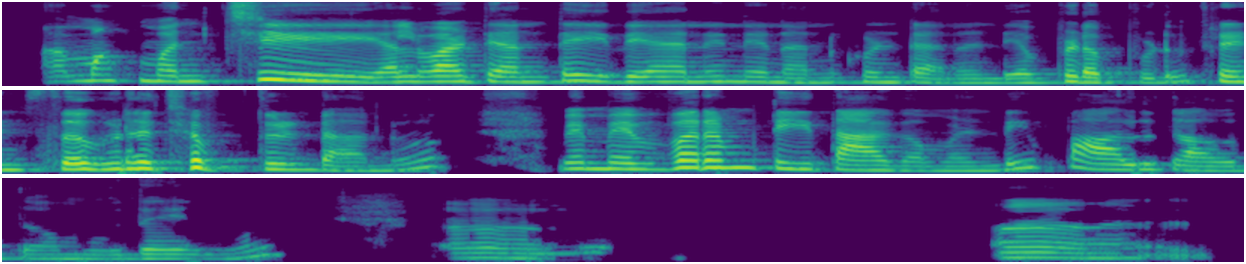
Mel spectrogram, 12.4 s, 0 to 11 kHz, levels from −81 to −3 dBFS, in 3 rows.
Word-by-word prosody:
అ! - - -10
మాకు 235 -1 -3
మంచి 210 +5 +2 0.4
అలవాటు 205 +2 +3
అంటే, 190 +4 -3
ఇదే 200 -1 -1
అని 195 +1 -4
నేను 185 -2 -5
అనుకుంటానండి 170 -3 -7
అప్పుడప్పుడు. 175 +1 -2
ఫ్రెండ్స్‌తో 200 +1 +2
కూడా 235 +2 +6
చెప్తుంటాను. 195 -9 +1 0.5
మేము 235 -1 +1
ఎవ్వరం 275 +5 +6
టీ 235 - +2 0.2
తాగమండి 170 +1 -1 0.2
పాలు 205 -1 +1
తాగుతాము 160 -1 -7
ఉదయము. 170 +4 -9 0.7
ఆ! - - -12 1.8
ఆ! 195 -2 -6
190 Hz, 105 wpm, -21 LUFS, 170-210 Hz, 1.8 s, కూడా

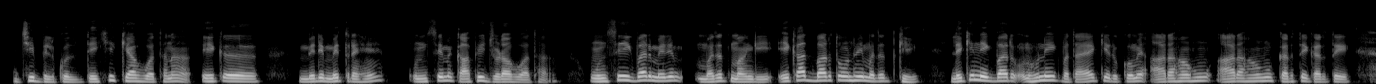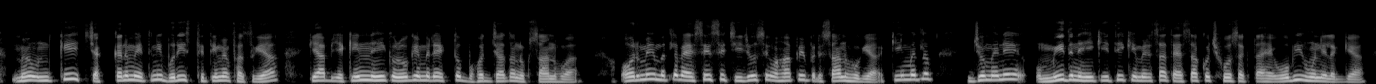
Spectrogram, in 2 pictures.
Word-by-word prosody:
जी 130 +8 0
बिल्कुल, 120 -4 -3
देखिए 130 +10 -1
क्या 155 -3 +2
हुआ 135 -4 0
था 135 - -3
ना 140 -3 -2
एक 145 +2 -1 0.8
मेरे 135 +5 +2
मित्र 145 0 0
हैं 150 +9 -4 0.3
उनसे 140 +6 0
मैं 180 0 0
काफ़ी 130 +6 +1
जुड़ा 125 -4 0
हुआ 115 -3 -1
था। - - -13 0.4
उनसे 145 +7 +2
एक 185 - -1
बार 190 +2 +3
मेरे 170 0 +1 0.2
मदद 130 +5 0
माँगी, 120 -2 -1
1 155 +7 0
आध 195 -1 +4
बार 180 +1 +3
तो 195 +1 -1
उन्होंने 185 0 +3
मदद 150 -1 -2
की। 120 -4 -3 0.4
लेकिन 190 +9 +2
1 170 -4 +5
बार 165 0 +3
उन्होंने 175 +7 +2
बताया 125 +3 -2
कि 160 +1 -3
रुको 140 +1 -3
मैं 155 +1 0
आ 120 - -3
रहा 140 +2 -1
हूँ 165 +2 -1 0.2
आ - - +1
रहा 145 0 -2
हूँ 160 +2 -1
करते-करते 130 -3 -2 0.4
मैं 165 +3 +2
उनके 185 +6 +2
चक्कर 185 +2 0
में 205 -1 +5
इतनी 210 +6 -1
बुरी 175 +4 +2
स्थिति 170 -2 -3
में 180 0 +3
फँस 135 -6 -3
गया 145 +8 0 0.3
कि 180 - +2
आप 180 -1 +2
यकीन 160 +5 +2
नहीं 190 -2 +6
करोगे 180 +2 +4
मेरा 185 -1 +2
एक 170 -1 -3
तो 190 - +3
बहुत 150 -1 -3
ज़्यादा 150 +2 0
नुकसान 130 -3 -2
हुआ, 115 -2 -6 0.4
और 180 +4 +3
मैं 235 +3 +2
मतलब 210 -1 +2
ऐसे-ऐसे 195 +5 0
चीज़ों 175 +2 0
से 205 +1 -4
वहाँ 175 -2 +1
पे 215 - +1
परेशान 165 -1 -1
हो 155 -3 +1
गया 125 -4 -2 0.2
कि 210 - -1
मतलब 225 +3 +1 0.4
जो 195 +8 +3
मैंने 230 +3 +3 0.2
उम्मीद 175 +11 +3
नहीं 180 -4 +5
की 185 +2 -3
थी 210 - -3
कि 185 -1 -1
मेरे 170 -1 +1
साथ 180 -2 -2
ऐसा 150 +4 0
कुछ 175 +1 -4
हो 160 - +3
सकता 140 -2 -4
है 135 - -1
वो 140 +4 +1
भी 205 +5 +2
होने 170 -7 +3
लग 125 -3 -3
गया। 120 -2 -6
160 Hz, 215 wpm, -23 LUFS, 135-185 Hz, 0.8 s, नहीं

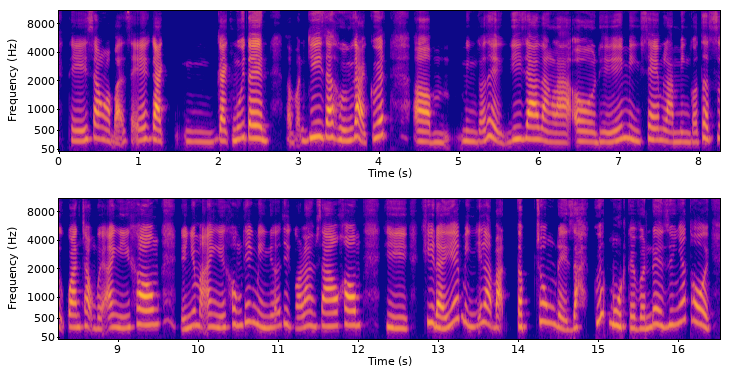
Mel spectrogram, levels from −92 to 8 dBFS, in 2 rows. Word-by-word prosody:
Thế 250 0 -3
xong 300 -3 +2
là 255 - -2
bạn 240 - -3
sẽ 280 +4 -4
gạch, 260 -3 +9 0.3
ừm, 230 -1 -12
gạch 255 0 +1
mũi 290 +5 -2
tên, 305 -5 +6 0.2
và - - -11
bạn - - -12
ghi 340 +1 +5
ra 330 -1 +8
hướng 265 -4 -3
giải 355 -7 +6
quyết. 335 - -1 0.3
Ờm, 225 -3 +2 0.2
mình 245 -2 -7
có 230 - -7
thể 295 - -2
ghi 290 +2 0
ra 290 -1 +6
rằng 250 -4 -2
là 215 -1 0
"Ờ, 235 -2 -3
thế 230 +5 -4
mình 290 -6 -4
xem 275 +2 -3
là 235 -2 -3
mình 225 0 -9
có 220 +1 -9
thật 305 -3 0
sự 300 -5 -7
quan 290 -1 +3
trọng 310 -4 -3
với 255 - -7
anh 280 +2 -1
ấy 275 - -5
không? 345 0 +8 0.3
Nếu 245 +2 -5
như 315 - -3
mà 305 -3 -3
anh 300 - -3
ấy 280 - -4
không 335 +3 -5
thích 415 0 -4
mình 290 -6 -4
nữa 285 +3 -6
thì 365 - -4
có 260 - -3
làm 315 0 -4
sao 315 0 +3
không?" 335 0 +5 0.3
Thì 265 -3 -2 0.2
khi 400 -1 0
đấy 275 -1 +4
ấy, 455 +3 0
mình 330 -7 -5
nghĩ 310 - -8
là 380 -3 +2
bạn 280 -2 +1
tập 300 -1 +2
trung 415 -3 -2
để 265 -7 -3
giải 275 +5 -4
quyết 390 -3 -3
1 325 -4 +1
cái 270 - -4
vấn 260 +2 -4
đề 350 -2 -1
duy 340 +4 -4
nhất 440 +5 -4
thôi. 375 -9 +2
285 Hz, 270 wpm, -20 LUFS, 250-330 Hz, 0.3 s, gạch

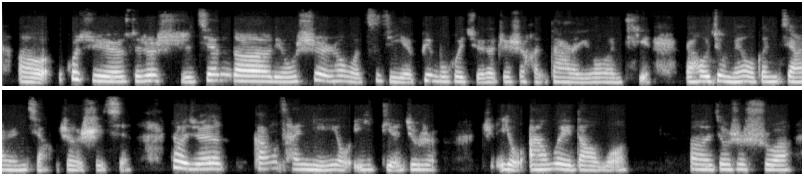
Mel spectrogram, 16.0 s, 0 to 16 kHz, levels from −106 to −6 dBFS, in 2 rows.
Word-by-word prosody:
呃， 195 -3 +3
或 320 - +4
许 240 -7 +2 0.2
随 225 +1 -1
着 245 +2 +3
时 210 -3 -4
间 260 +5 +2
的 230 -2 +7
流 205 0 +1
逝， 280 +6 -1
然 230 -1 -2
后 230 - -1
我 200 -4 -2
自 250 +6 -10
己 210 -4 -4
也 185 -1 0
并 250 -3 -1
不 210 -1 -1
会 210 -1 0
觉 185 -3 -6
得 195 +1 -1
这 210 - -3
是 215 +1 -3
很 195 -3 -7
大 200 -2 -2
的 185 -1 -2
一 180 0 -4
个 190 +1 -2
问 185 -1 -3
题， - - -6 0.3
然 205 - +1
后 220 0 +5
就 230 +2 +2
没 205 -1 +3
有 215 -2 +1
跟 210 0 0
家 205 -1 +1
人 200 0 -1
讲 200 -1 -8
这 205 - -2
个 - - -3
事 195 - +3
情。 205 - -8 0.4
但 300 -2 +5
我 255 - +8
觉 230 0 +2
得 240 -1 +3 0.3
刚 245 +2 -3
才 225 - -5
你 205 -3 +1
有 205 -2 -1
一 205 - -3
点 190 -1 -2
就 215 0 0
是， 210 -1 -2 0.5
就 385 +2 -11
有 220 - +3
安 215 0 +3
慰 225 -3 +4
到 195 -2 0
我， 180 - -3 0.6
呃， 215 -3 0
就 220 0 0
是 215 +1 -1
说， 205 -1 0
210 Hz, 245 characters per minute, -20 LUFS, 200-230 Hz, 0.6 s, 我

